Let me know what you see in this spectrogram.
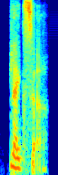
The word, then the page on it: plexor: Indian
